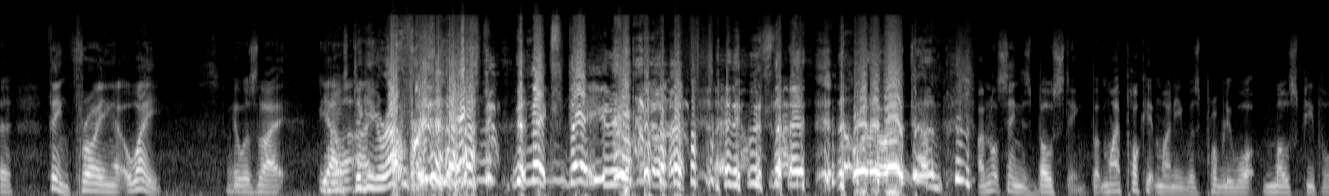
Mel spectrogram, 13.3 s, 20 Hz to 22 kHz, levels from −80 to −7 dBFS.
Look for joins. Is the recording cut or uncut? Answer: cut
